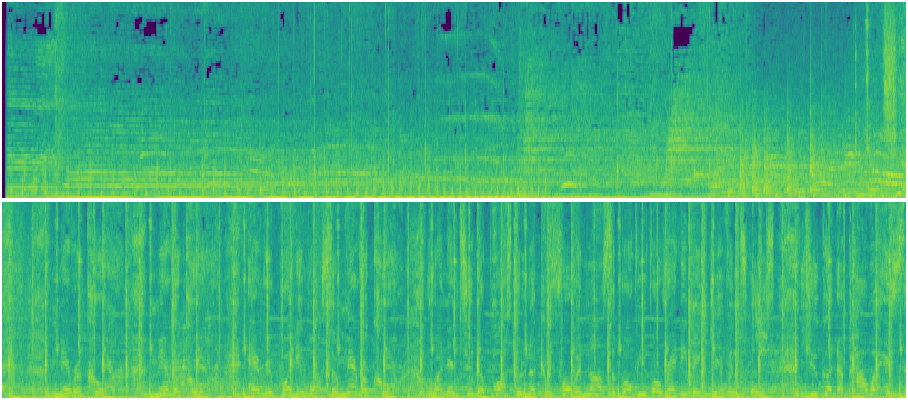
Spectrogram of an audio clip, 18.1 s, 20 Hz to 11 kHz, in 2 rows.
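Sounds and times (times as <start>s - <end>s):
hip hop bass beat: 0.0s - 18.0s.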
